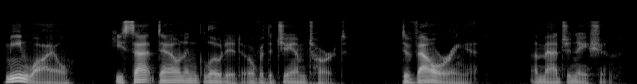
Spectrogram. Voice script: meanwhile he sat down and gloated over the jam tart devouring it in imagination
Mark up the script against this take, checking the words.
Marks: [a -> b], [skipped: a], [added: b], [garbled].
meanwhile he sat down and gloated over the jam tart devouring it [skipped: in] imagination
